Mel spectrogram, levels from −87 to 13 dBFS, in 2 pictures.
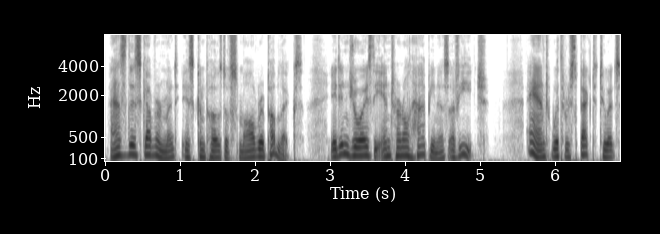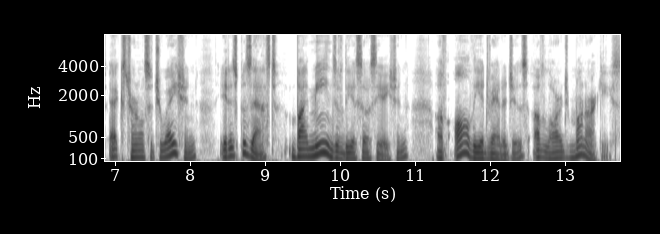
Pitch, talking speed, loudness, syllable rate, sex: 120 Hz, 160 wpm, -18 LUFS, 5.4 syllables/s, male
